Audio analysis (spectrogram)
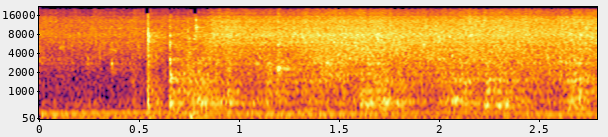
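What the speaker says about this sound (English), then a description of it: "And let the garlic cook just for a second." Garlic and ginger paste sizzle and fry in a hot pan, a steady close crackling hiss with a couple of sharp utensil clicks early on as it is stirred.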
